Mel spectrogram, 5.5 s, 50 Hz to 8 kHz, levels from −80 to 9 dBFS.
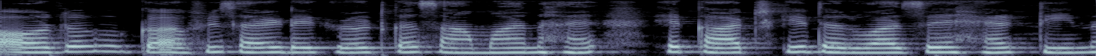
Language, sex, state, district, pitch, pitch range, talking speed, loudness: Hindi, female, Punjab, Kapurthala, 250 Hz, 245-270 Hz, 140 wpm, -15 LUFS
